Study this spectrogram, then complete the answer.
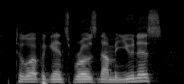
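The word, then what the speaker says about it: Namajunas: go up against Rose Namayunes. Uh, or as Dana White called her in his IG live, Rose Namajunis. Blows my mind that after all these years, multiple runs as champions as champion, he still mispronounces her name.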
